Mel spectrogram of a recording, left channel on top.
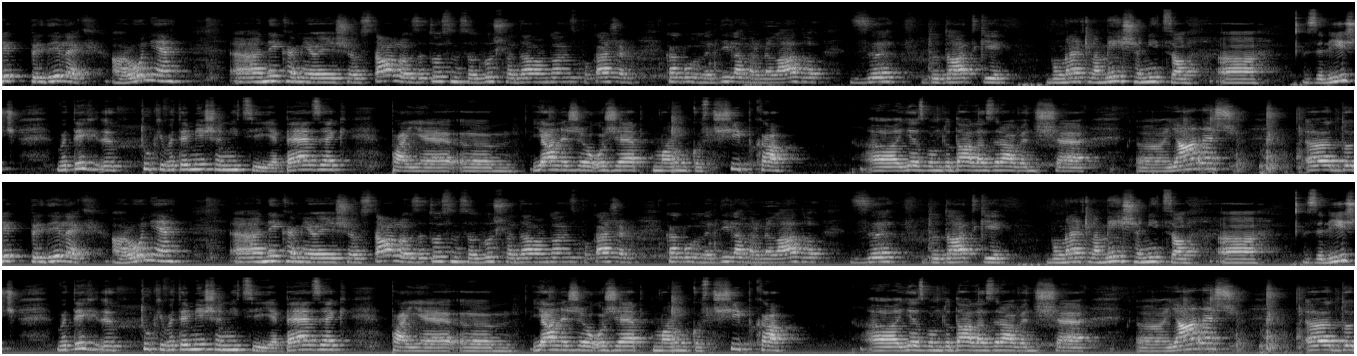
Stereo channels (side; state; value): right; noise; hum, 23 dB below the sound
